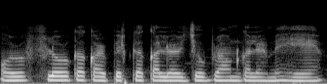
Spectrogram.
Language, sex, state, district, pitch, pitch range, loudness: Hindi, female, Arunachal Pradesh, Papum Pare, 180 Hz, 175-185 Hz, -15 LUFS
